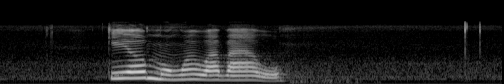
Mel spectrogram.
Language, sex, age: Northern Sotho, female, 30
